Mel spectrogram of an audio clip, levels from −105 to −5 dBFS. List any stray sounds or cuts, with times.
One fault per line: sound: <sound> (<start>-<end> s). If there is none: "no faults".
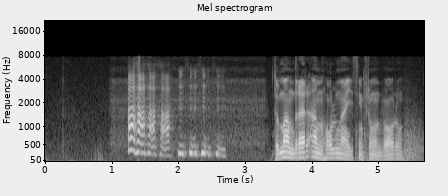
sound: laugh (1.2-2.8 s)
